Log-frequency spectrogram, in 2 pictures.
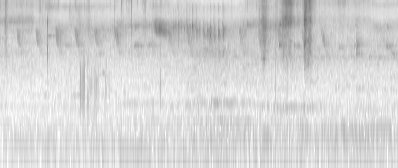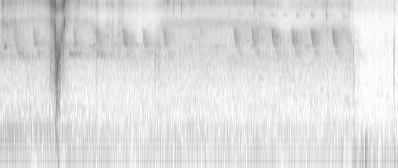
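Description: Small birds chirping over and over in short high notes above a steady low rumble, with one sharp click about nine seconds in and a brief thump near the end.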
